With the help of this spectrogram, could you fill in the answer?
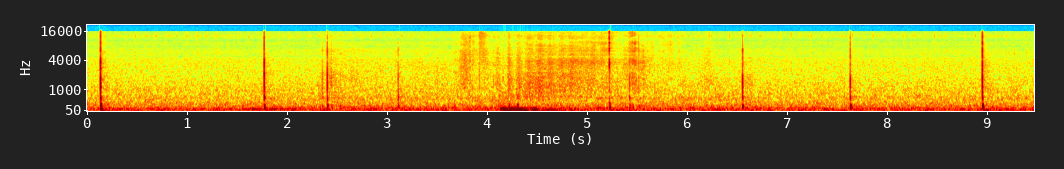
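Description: An orange paperback novel of solid paper, resting on a soft blanket, is tapped slowly with fingertips and painted nails. Eight short, dry, sharp ticks stand out with long pauses between them over a quiet, low background hum. A softer, muffled rustling swell comes midway through.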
